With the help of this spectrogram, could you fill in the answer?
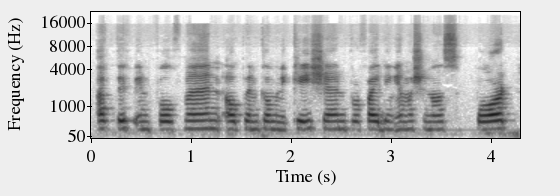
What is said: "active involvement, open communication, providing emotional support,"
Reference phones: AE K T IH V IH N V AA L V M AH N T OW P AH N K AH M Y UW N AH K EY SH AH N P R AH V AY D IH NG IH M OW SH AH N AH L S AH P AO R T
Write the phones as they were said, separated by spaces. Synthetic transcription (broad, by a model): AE K T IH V IH N V AA L V M AH N T OW P AH N K AH M Y UW N AH K EY SH AH N P R AH V AY D IH NG IH M OW SH AH N AH L S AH P AO R T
